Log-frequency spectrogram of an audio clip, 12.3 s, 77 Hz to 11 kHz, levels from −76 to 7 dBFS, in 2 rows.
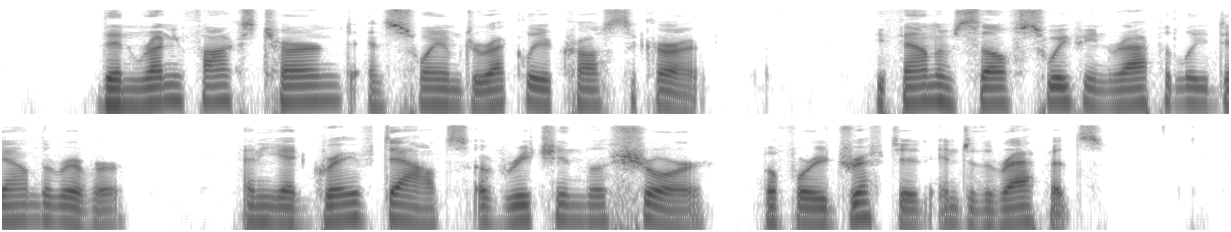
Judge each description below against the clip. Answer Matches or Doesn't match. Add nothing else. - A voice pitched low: Matches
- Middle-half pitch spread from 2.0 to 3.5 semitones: Matches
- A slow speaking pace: Doesn't match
